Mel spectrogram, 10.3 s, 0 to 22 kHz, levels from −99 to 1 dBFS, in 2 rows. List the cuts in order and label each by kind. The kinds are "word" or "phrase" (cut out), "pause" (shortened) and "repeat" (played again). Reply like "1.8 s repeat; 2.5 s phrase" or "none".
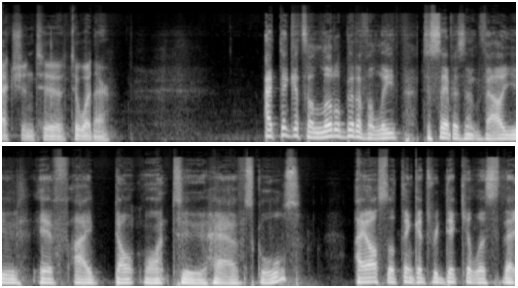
0.9 s word; 4.5 s phrase; 7.6 s phrase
